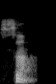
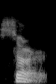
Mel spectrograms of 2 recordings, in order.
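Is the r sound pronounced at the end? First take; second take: dropped; pronounced. First: The final r sound is dropped. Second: The final r sound is pronounced. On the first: "আর বলে না" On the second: "আমেরিকানরা আর"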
